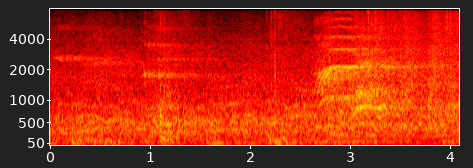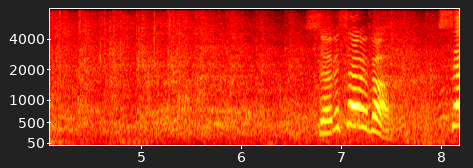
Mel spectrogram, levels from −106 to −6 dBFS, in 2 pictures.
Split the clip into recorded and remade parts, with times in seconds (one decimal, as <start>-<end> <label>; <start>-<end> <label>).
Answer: 0.0-8.2 remade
